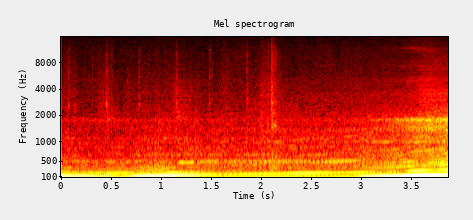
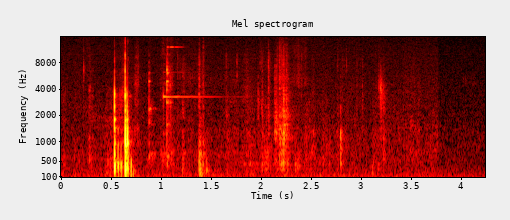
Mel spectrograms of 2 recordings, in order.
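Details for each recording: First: Suzuki Jimny with a holed rear silencer (back box), heard on a test drive: a deep droning boom that swells as revs rise and fall, far louder than stock. Finding: blown exhaust rear silencer. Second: Suzuki Jimny after replacing the blown rear back box with a standard stock one: clicks and handling, then the engine fires and runs with an even, muffled exhaust note and no rasp; exhaust sounds as from factory.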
